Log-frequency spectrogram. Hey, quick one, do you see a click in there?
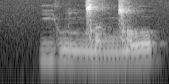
yes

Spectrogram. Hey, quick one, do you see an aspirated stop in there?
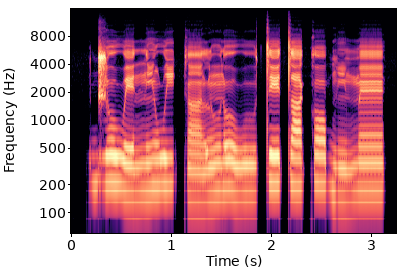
no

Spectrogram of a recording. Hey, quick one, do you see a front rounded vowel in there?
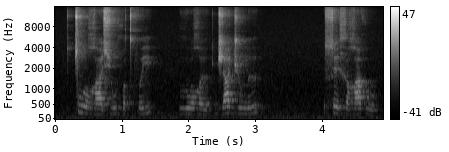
no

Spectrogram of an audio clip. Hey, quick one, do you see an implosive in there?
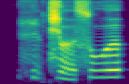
no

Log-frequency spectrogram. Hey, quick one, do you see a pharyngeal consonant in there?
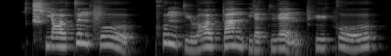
no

